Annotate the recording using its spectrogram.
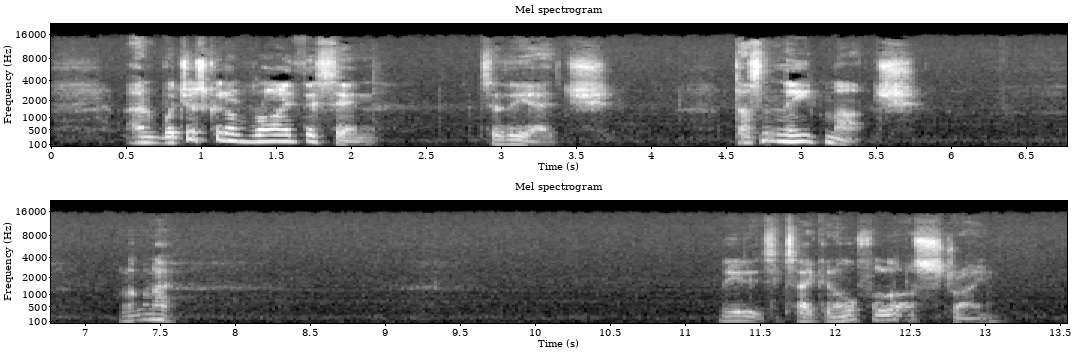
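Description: A small stick rubs softly along the edge of a wooden board.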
